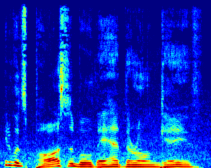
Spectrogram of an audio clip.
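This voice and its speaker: A man's voice: mid-range voice, measured pace, darkish tone, slight background noise, lightly acted, low-quality recording. A man acting a commanding, matter-of-fact rescue party leader in an audio drama. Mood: searching, commanding.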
